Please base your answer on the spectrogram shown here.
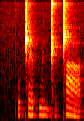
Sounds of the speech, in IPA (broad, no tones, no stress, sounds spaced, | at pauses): pʼ ʊ ǁ ɛ kʷ ɪː n ɡ͡ǁ ɔ ǁ a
